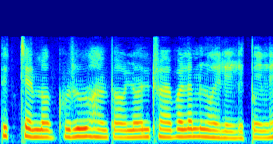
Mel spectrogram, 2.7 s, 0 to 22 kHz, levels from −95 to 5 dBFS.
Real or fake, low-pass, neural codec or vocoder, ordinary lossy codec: fake; none; codec, 16 kHz, 1 kbps, FunCodec, trained on LibriTTS, 50 frames a second; none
